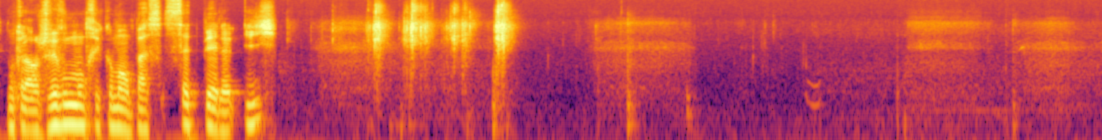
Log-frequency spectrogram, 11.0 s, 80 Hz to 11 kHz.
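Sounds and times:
plastic puzzle cube clacking: 3.6 - 5.2.

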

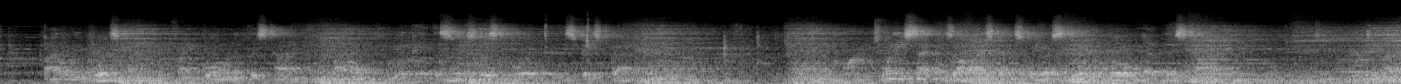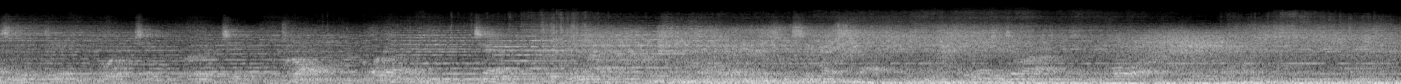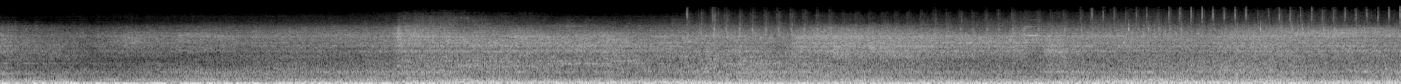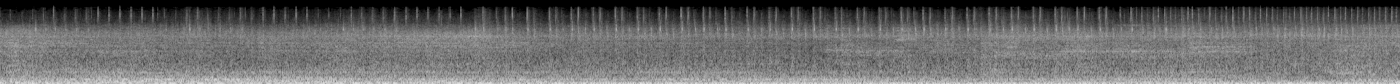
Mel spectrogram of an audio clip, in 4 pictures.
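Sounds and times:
music: 0.0 - 56.0.

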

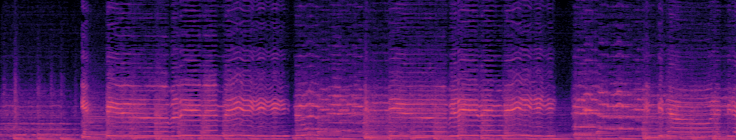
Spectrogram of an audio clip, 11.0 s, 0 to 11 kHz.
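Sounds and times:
soul band backing: 0.0 - 11.0
woman singing soul: 0.0 - 11.0.

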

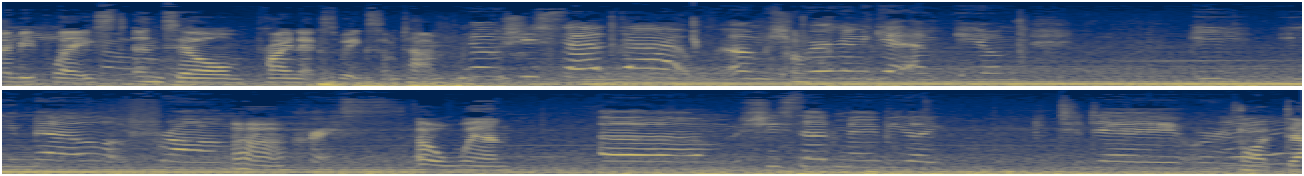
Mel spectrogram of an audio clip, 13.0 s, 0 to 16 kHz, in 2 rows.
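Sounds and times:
vehicle hum: 0.0 - 13.0
voices talking: 0.0 - 13.0.

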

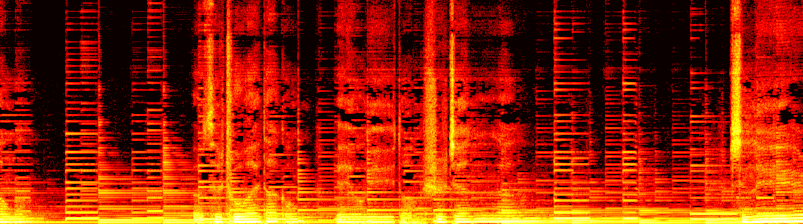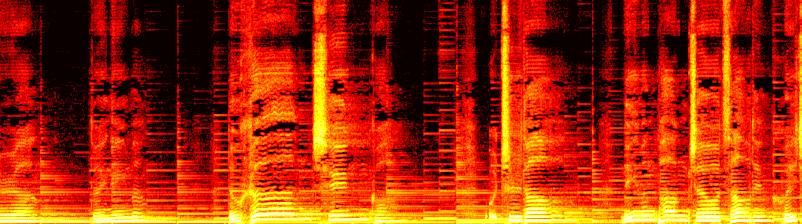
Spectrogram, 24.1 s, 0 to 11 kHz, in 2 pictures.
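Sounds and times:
man singing: 0.0 - 0.7, 2.9 - 8.8, 10.9 - 14.6, 15.5 - 18.4, 19.1 - 24.0
acoustic guitar: 0.0 - 24.0.

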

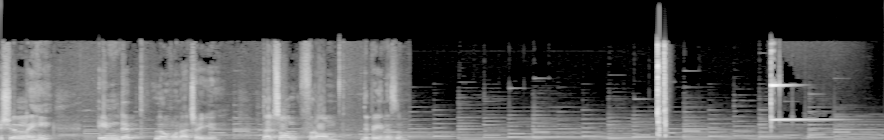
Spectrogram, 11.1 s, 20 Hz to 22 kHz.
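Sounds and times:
soft piano-like music: 0.0 - 11.0
bright bell ding: 9.6 - 10.7.

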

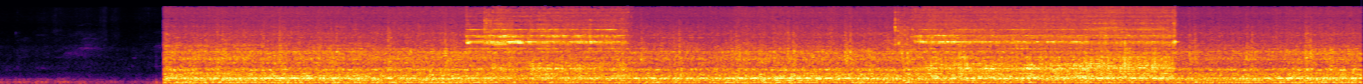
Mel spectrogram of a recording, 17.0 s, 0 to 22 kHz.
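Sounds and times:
disc sander motor hum: 2.1 - 16.4
shrill wood sanding: 5.8 - 8.8, 11.1 - 14.8.

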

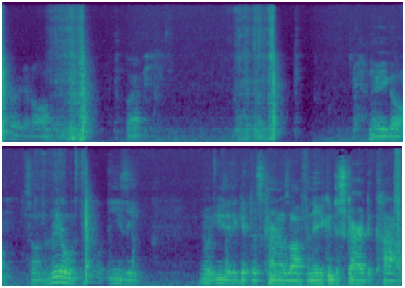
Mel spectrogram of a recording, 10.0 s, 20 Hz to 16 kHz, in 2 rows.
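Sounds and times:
knife scraping corn cob: 0.5 - 1.2, 2.9 - 3.6.

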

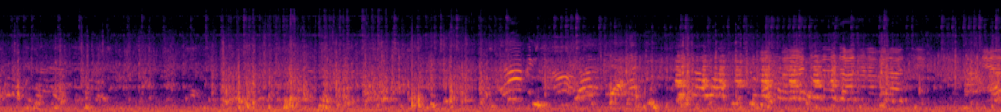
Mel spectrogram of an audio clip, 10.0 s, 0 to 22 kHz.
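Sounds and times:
vehicle interior rumble: 0.0 - 10.0.

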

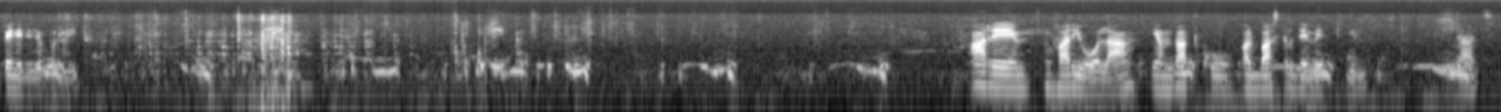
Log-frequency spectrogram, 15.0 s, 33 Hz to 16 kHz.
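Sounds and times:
pigeons cooing: 0.0 - 6.0, 6.6 - 9.0, 11.2 - 15.0
feathers rustling: 0.5 - 4.1, 4.7 - 7.4.

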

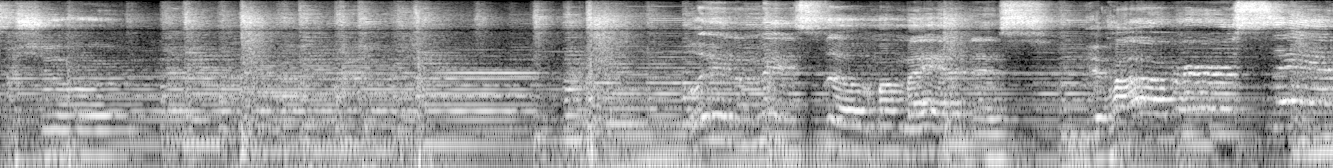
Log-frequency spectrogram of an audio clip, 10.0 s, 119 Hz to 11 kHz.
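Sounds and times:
drum kit with cymbals: 0.0 - 10.0
electric bass: 0.0 - 10.0
strummed acoustic guitar: 0.0 - 10.0.

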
